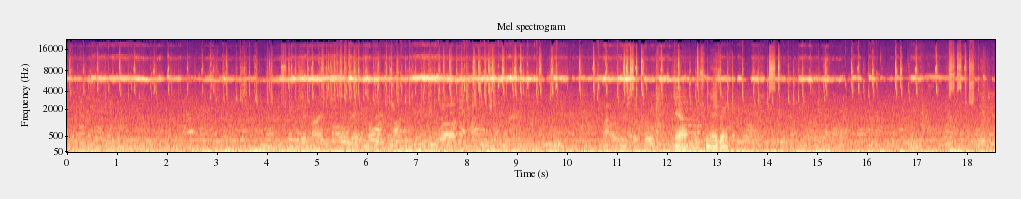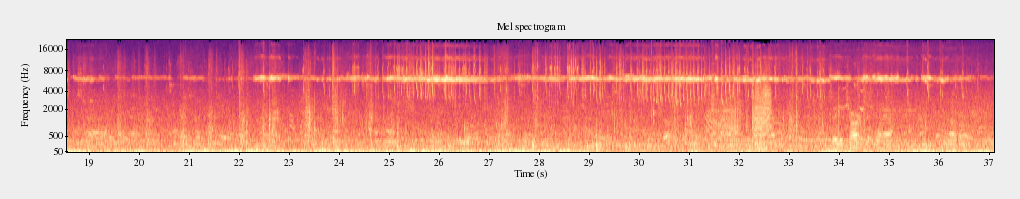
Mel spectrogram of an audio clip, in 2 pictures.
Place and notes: {"title": "neoscenes: hummingbirds in St. Elmo", "latitude": "38.70", "longitude": "-106.35", "altitude": "3043", "timezone": "Australia/NSW"}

